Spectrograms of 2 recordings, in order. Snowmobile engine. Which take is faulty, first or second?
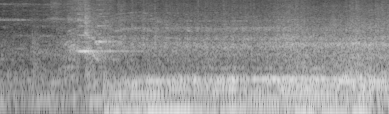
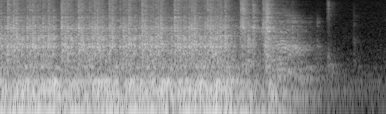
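first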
